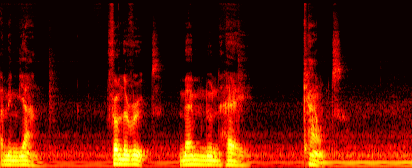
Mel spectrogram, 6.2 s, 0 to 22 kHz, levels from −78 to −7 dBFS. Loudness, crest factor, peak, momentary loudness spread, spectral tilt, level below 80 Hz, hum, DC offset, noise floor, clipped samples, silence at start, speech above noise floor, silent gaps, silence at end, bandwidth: -22 LUFS; 22 dB; -2 dBFS; 23 LU; -8 dB/octave; -44 dBFS; none; under 0.1%; -44 dBFS; under 0.1%; 0 s; 24 dB; none; 0 s; over 20 kHz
